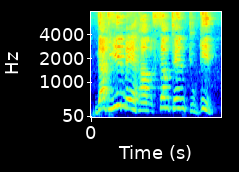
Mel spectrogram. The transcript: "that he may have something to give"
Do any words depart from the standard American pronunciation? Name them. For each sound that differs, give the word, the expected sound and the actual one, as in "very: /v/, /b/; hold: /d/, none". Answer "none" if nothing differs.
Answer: something: /θ/, /t/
